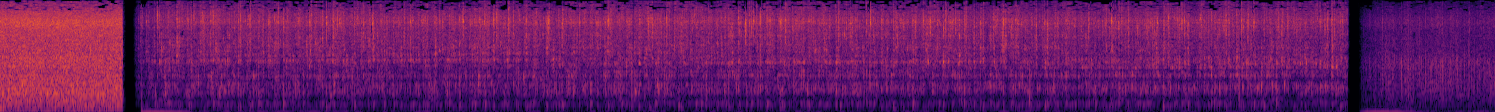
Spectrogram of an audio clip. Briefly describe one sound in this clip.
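A thin stream of water trickles and patters onto stones.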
